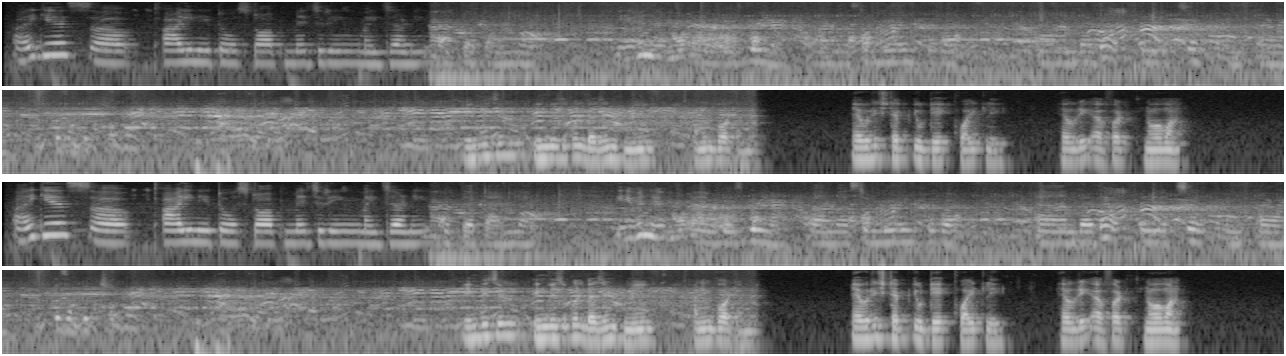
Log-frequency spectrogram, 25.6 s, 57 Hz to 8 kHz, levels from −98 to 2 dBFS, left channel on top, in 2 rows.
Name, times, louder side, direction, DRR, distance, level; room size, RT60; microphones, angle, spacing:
voice 1, 0.0-9.6 10.3-12.9 13.3-14.0 14.7-15.0, right 5 dB, 75° right, 1.1 m, -32 dB
sound 1, 4.3-20.4, left 2 dB, 10° left, 0.8 m, -32 dB
voice 2, 17.4-19.3 19.7-20.4 21.3-22.8 23.4-24.6, right 2 dB, 90° right, 1.3 m, -25 dB
14.0 x 11.0 x 3.3 m
head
